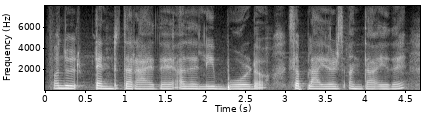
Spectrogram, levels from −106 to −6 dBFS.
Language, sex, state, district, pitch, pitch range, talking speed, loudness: Kannada, female, Karnataka, Bangalore, 205 Hz, 195-215 Hz, 115 wpm, -19 LUFS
